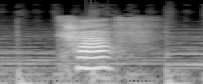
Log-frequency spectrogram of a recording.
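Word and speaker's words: Khaf: on the furthest left CF with spelled k h a f is the 13th letter it is the same as CF without the dees pronounced with a khh as in bar it's similar to the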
